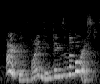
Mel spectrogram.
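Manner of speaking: loud, high, proud boast; importantly. A narrator's reading. Tigger boasts to Christopher Robin, loud proud voice. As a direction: puff up like the most important Tigger. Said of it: "said Tigger importantly".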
